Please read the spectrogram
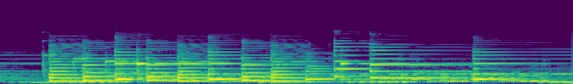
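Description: Ambient instrumental music: a piano plays a steady run of notes, about two a second, coming in under a second in, over sustained low tones.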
